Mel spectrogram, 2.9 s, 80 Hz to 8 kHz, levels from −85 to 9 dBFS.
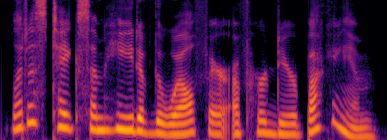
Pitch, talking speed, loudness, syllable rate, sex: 205 Hz, 250 wpm, -18 LUFS, 5.9 syllables/s, female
